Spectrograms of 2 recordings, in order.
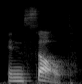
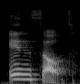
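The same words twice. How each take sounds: First: The stress is on the second syllable. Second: The stress is on the first syllable. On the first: It is used as a verb. "the strongest syllable is the second" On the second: It is used as a noun. "we would do the opposite"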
